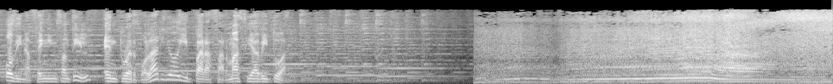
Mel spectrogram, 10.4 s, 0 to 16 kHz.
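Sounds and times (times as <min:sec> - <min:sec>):
speech: 0:00.1 - 0:03.8
car engine revving: 0:06.0 - 0:10.4.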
